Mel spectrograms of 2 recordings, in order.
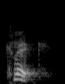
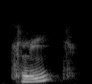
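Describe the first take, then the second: First: "click" with short i; American version, "click" rhyming with pick; American pronunciation. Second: "Clique" as cleek; British "Clique" with long ee; British pronunciation. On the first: Teacher contrasts accents, "click" with short i. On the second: Teacher contrasts accents, "Clique" said cleek. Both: Shown as a demonstration. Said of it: "British English or American English".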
